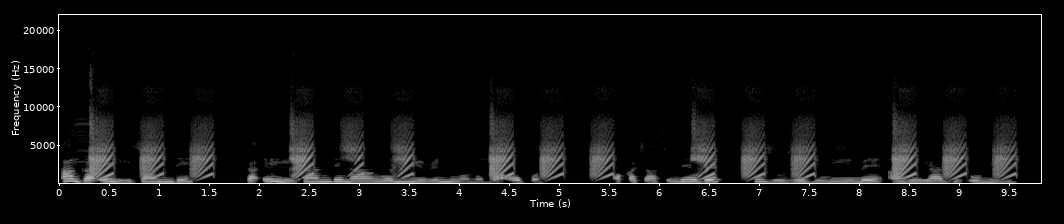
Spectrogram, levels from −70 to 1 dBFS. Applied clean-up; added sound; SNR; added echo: neural mask model Resemble Enhance denoiser.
